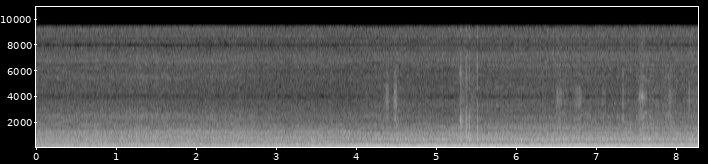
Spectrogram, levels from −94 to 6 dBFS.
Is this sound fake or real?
fake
